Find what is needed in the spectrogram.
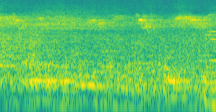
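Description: Birds chirping a few times, with a low cooing like a pigeon's, over a steady murmur of room noise.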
